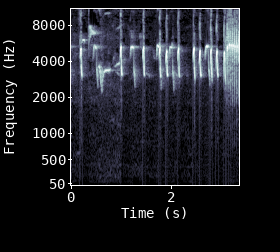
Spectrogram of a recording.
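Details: Javan tesia heard in the wild, lure and training sound: a rapid run of sharp, high, down-slurred whistled notes, about fifteen in three seconds, ending in a buzzy rattle.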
